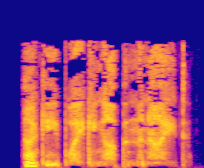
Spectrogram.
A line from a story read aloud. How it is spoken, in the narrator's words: she whispered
